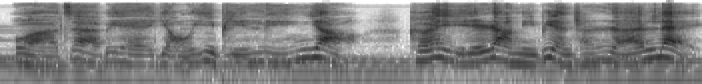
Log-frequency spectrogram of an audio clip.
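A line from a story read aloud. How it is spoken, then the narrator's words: Hoarse, ugly witch voice. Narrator (Chinese): 乌苏拉海巫用沙哑难听的声音说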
